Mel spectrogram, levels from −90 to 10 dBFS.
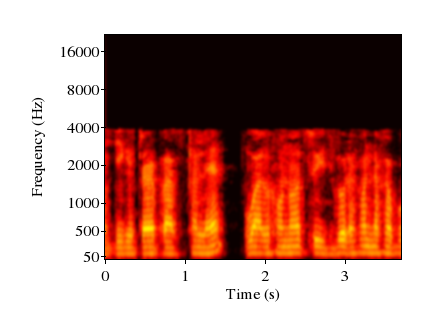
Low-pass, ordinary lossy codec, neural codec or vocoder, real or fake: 7.2 kHz; AAC, 16 kbps; none; real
